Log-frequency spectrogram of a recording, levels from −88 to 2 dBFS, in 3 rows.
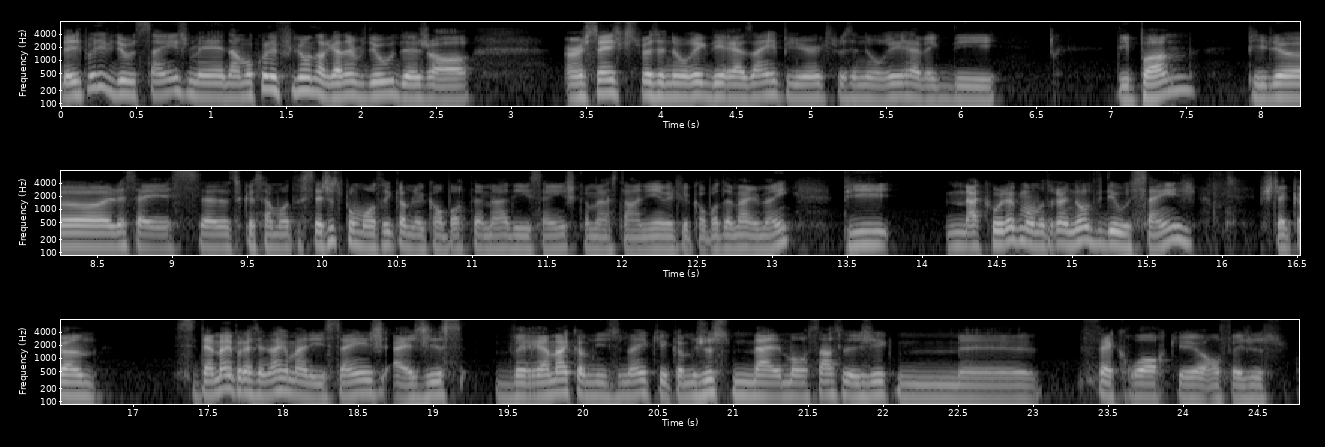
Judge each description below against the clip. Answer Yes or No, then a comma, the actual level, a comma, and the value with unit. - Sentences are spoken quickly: Yes, fast, 230 wpm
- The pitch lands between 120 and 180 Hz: Yes, medium, 140 Hz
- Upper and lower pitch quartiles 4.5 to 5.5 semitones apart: No, average, 3.0 semitones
